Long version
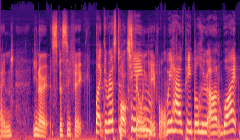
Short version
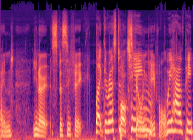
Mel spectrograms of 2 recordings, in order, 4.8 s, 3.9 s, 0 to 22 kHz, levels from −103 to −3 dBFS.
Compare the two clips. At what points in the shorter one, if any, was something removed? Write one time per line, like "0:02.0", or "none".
none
